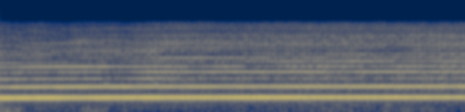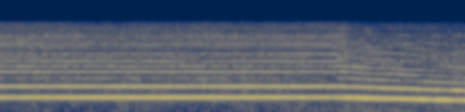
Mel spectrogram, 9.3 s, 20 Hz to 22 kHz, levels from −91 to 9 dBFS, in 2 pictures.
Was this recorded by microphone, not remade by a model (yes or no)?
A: no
